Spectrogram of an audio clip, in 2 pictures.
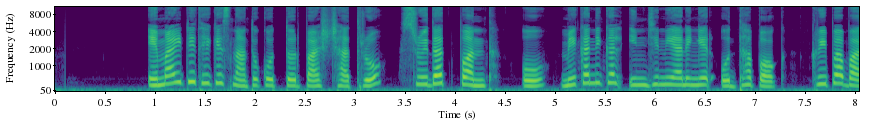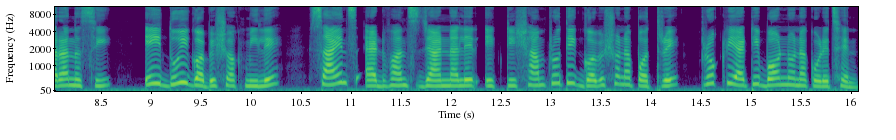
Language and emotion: Bengali, neutral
